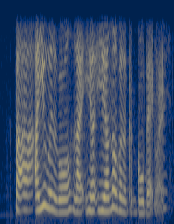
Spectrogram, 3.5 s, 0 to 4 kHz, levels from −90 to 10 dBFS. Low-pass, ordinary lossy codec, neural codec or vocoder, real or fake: 3.6 kHz; none; none; real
